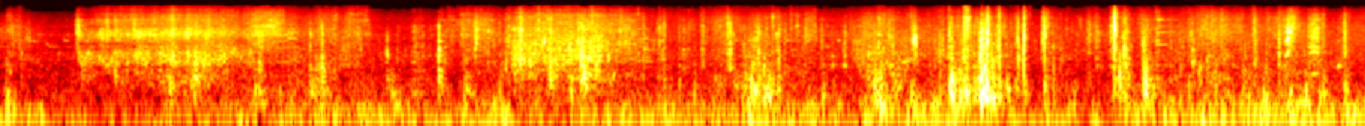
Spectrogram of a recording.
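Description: Hooked bass splashing at the water's surface as it is fought beside the boat: a burst of splashing about half a second in and another around three to four seconds in. Scattered clicks and knocks come in between.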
